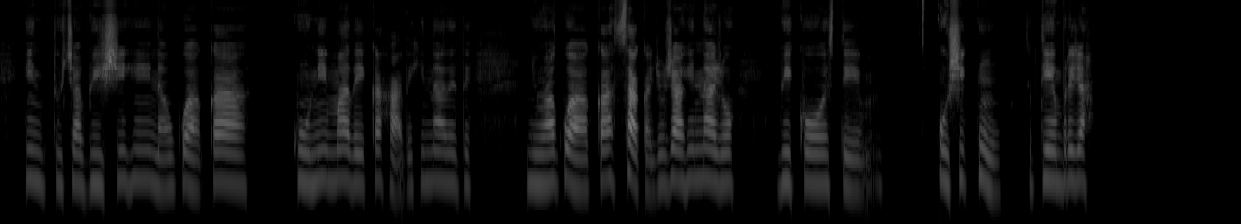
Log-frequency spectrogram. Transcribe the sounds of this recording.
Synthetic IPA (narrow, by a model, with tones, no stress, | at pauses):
hĩ˦d̪u˧t͡ʃa˧βi˧ʃĩ˧ɦĩ˦nã˨u˦kʷa˧˨ka˦ | ku˧nĩ˦˧mã˦ðe˧ka˦ha˨ðe˧hi˦nã˦ðe˧t̪e˧ | ɲũː˨ã˦kʷa˨ka˦sa˦˨ka˨ʒo˧˦ʒa˦˧ɦi˦nã˦˧ʒo˦ | βi˧ko˧e˧st̪e˨ | u˧ʃi˦kũː˦˨ | se˧pt̪je˦mbɾe˦˧ʒa˦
